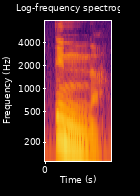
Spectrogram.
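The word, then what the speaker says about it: إنّ: And if we were to change the vowel from fatha to kasra, it gives us another word, all right? Inna, like this.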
